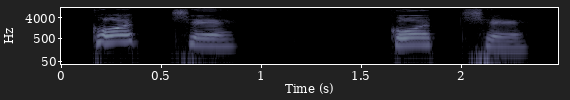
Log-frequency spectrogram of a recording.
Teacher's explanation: The ch sound is a TS combination.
